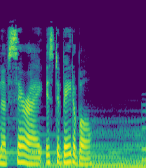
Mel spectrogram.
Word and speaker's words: Sarai: The pronunciation of Sarai is debatable. Some say S-E-R-I-E and some say S-O-R-I-E.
